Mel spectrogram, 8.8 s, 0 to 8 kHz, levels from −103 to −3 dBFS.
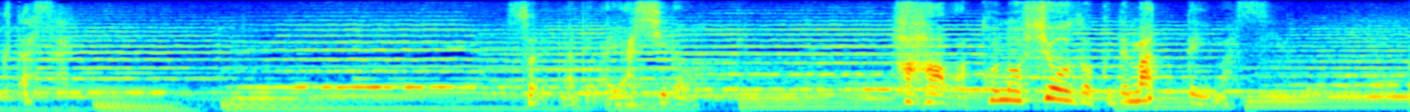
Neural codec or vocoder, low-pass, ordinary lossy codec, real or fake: none; none; none; real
